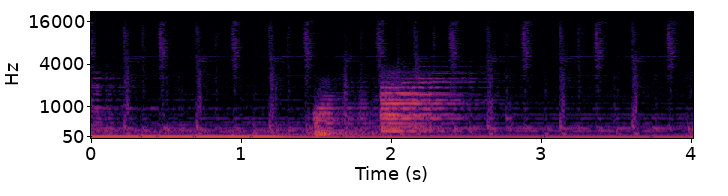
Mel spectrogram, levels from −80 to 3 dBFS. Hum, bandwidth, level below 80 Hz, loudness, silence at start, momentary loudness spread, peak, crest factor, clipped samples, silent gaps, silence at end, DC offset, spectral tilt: none; 16.5 kHz; -40 dBFS; -39 LUFS; 0 s; 12 LU; -20 dBFS; 18 dB; under 0.1%; none; 0 s; under 0.1%; -5.5 dB/octave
